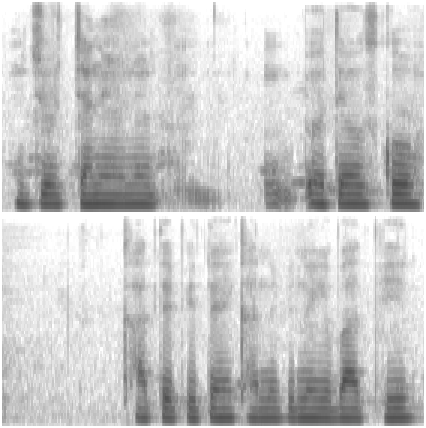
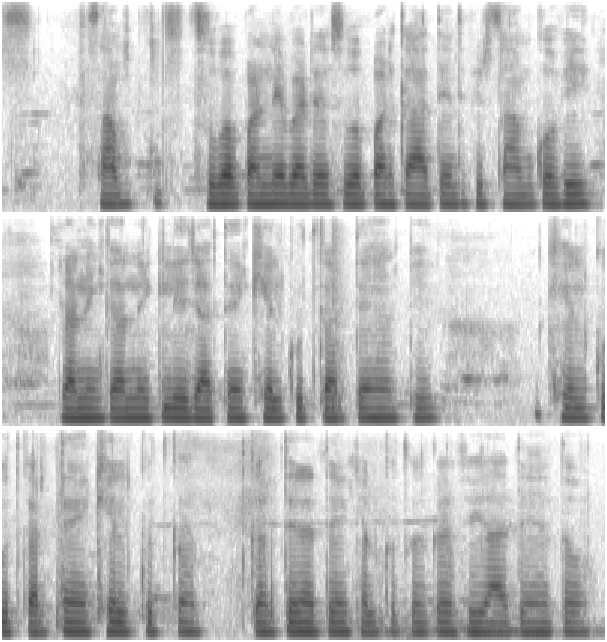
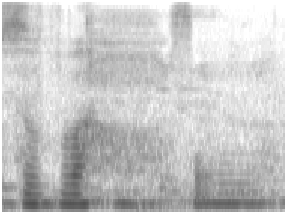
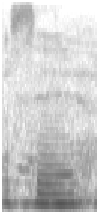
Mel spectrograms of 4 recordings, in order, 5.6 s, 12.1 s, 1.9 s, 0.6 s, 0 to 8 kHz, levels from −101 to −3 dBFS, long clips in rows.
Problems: low volume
